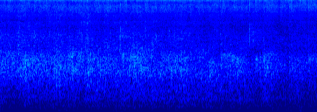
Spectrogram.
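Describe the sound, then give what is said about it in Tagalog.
A church audience applauds in praise, a steady dense clapping that holds evenly for the whole stretch. “Sige, palakpakan natin ang Panginoon, mga kapatid.”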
